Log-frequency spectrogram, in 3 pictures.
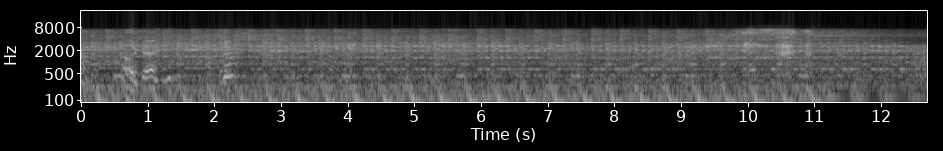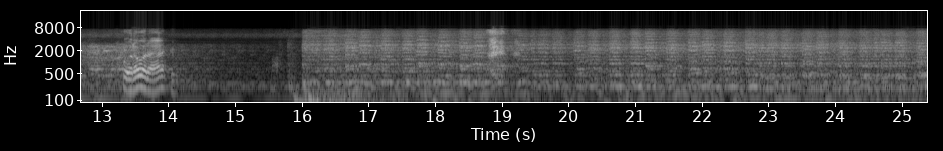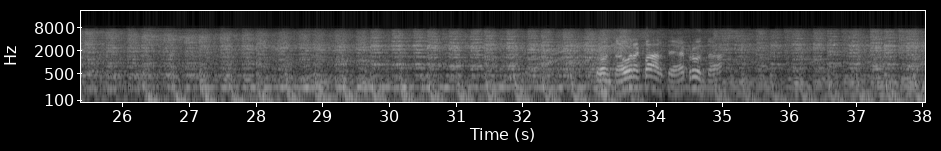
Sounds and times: Techno: 0:00.0 - 0:38.0.

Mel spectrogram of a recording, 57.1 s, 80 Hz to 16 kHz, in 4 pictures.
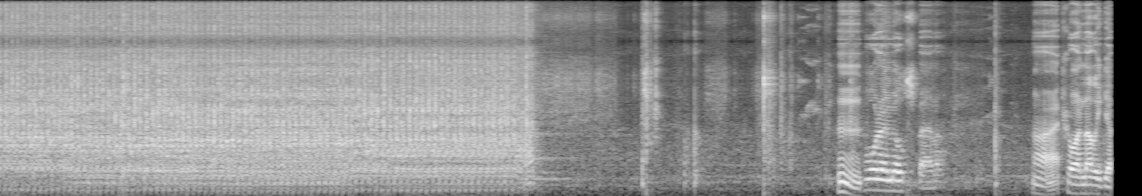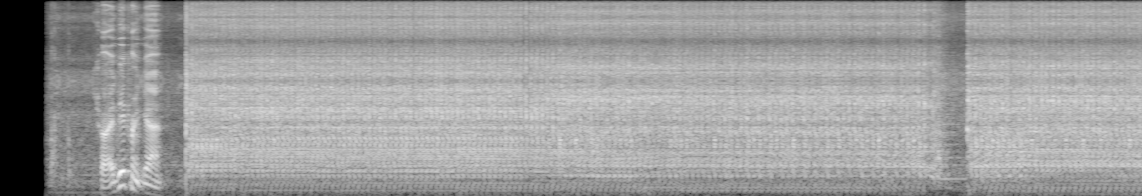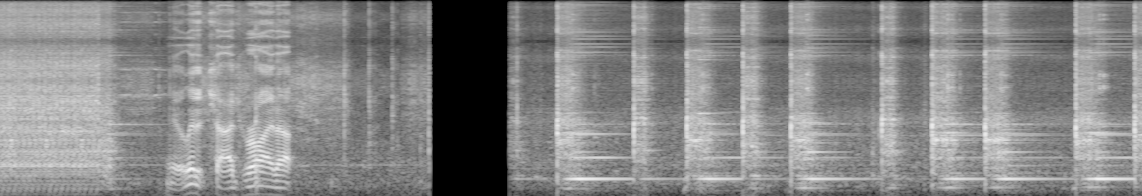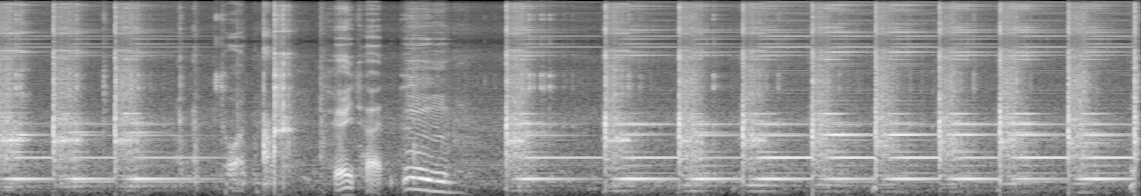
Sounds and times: Speech: 0:10.5 - 0:11.9, 0:12.9 - 0:14.0, 0:15.5 - 0:16.4, 0:30.7 - 0:32.3, 0:45.6 - 0:46.0, 0:47.0 - 0:48.6.

